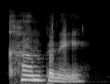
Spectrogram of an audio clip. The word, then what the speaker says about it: company: Again, this O is pronounced like a short U. Company, company, company. And really, that second A is also pronounced like a short U when we're in um, conversation. Company.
